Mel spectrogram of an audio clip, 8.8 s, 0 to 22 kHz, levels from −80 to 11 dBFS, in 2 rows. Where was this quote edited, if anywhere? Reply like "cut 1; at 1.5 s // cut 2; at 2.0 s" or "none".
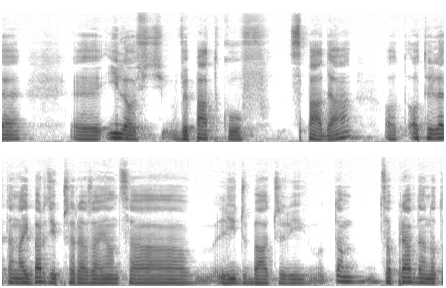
cut 1; at 7.1 s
